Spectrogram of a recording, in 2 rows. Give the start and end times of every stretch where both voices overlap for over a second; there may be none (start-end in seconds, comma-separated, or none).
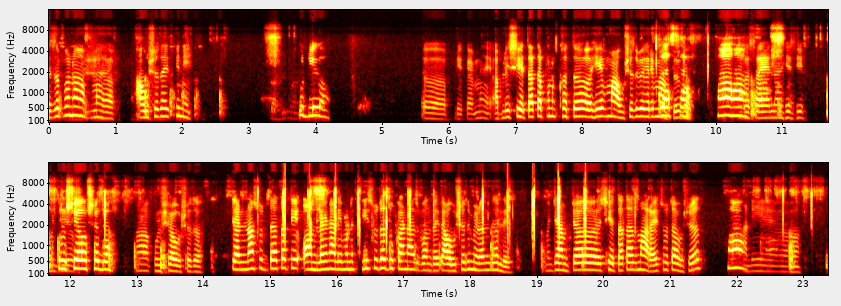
none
